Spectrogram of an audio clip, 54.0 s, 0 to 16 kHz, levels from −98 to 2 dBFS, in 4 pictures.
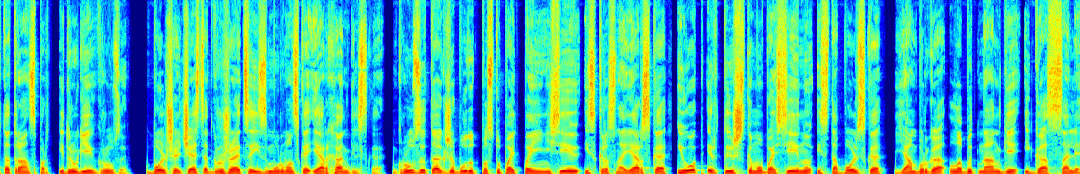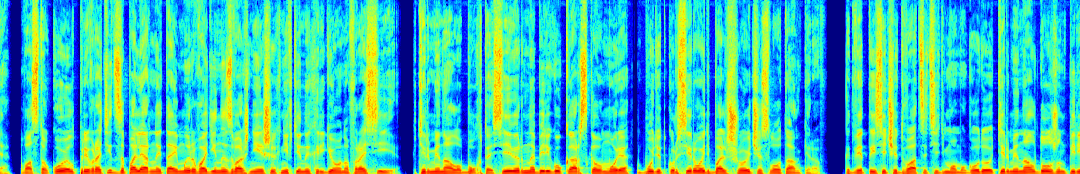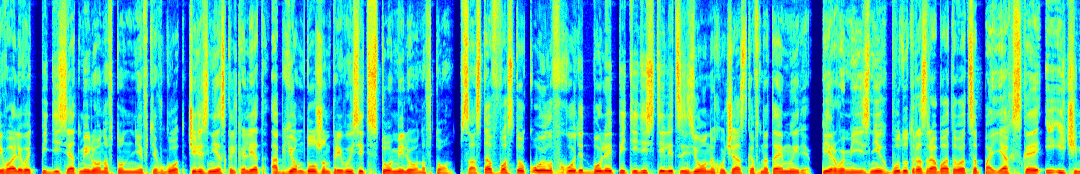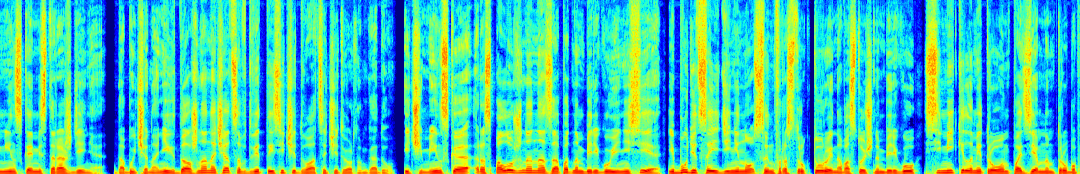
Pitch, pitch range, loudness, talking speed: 135 Hz, 120-150 Hz, -12 LUFS, 130 wpm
